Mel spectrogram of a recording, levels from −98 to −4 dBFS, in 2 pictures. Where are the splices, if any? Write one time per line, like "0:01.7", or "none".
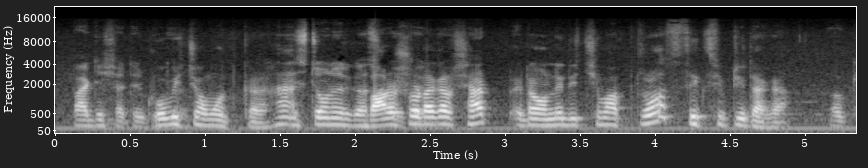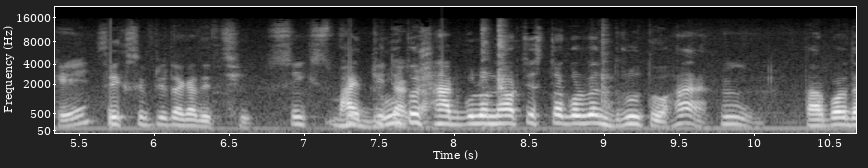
none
